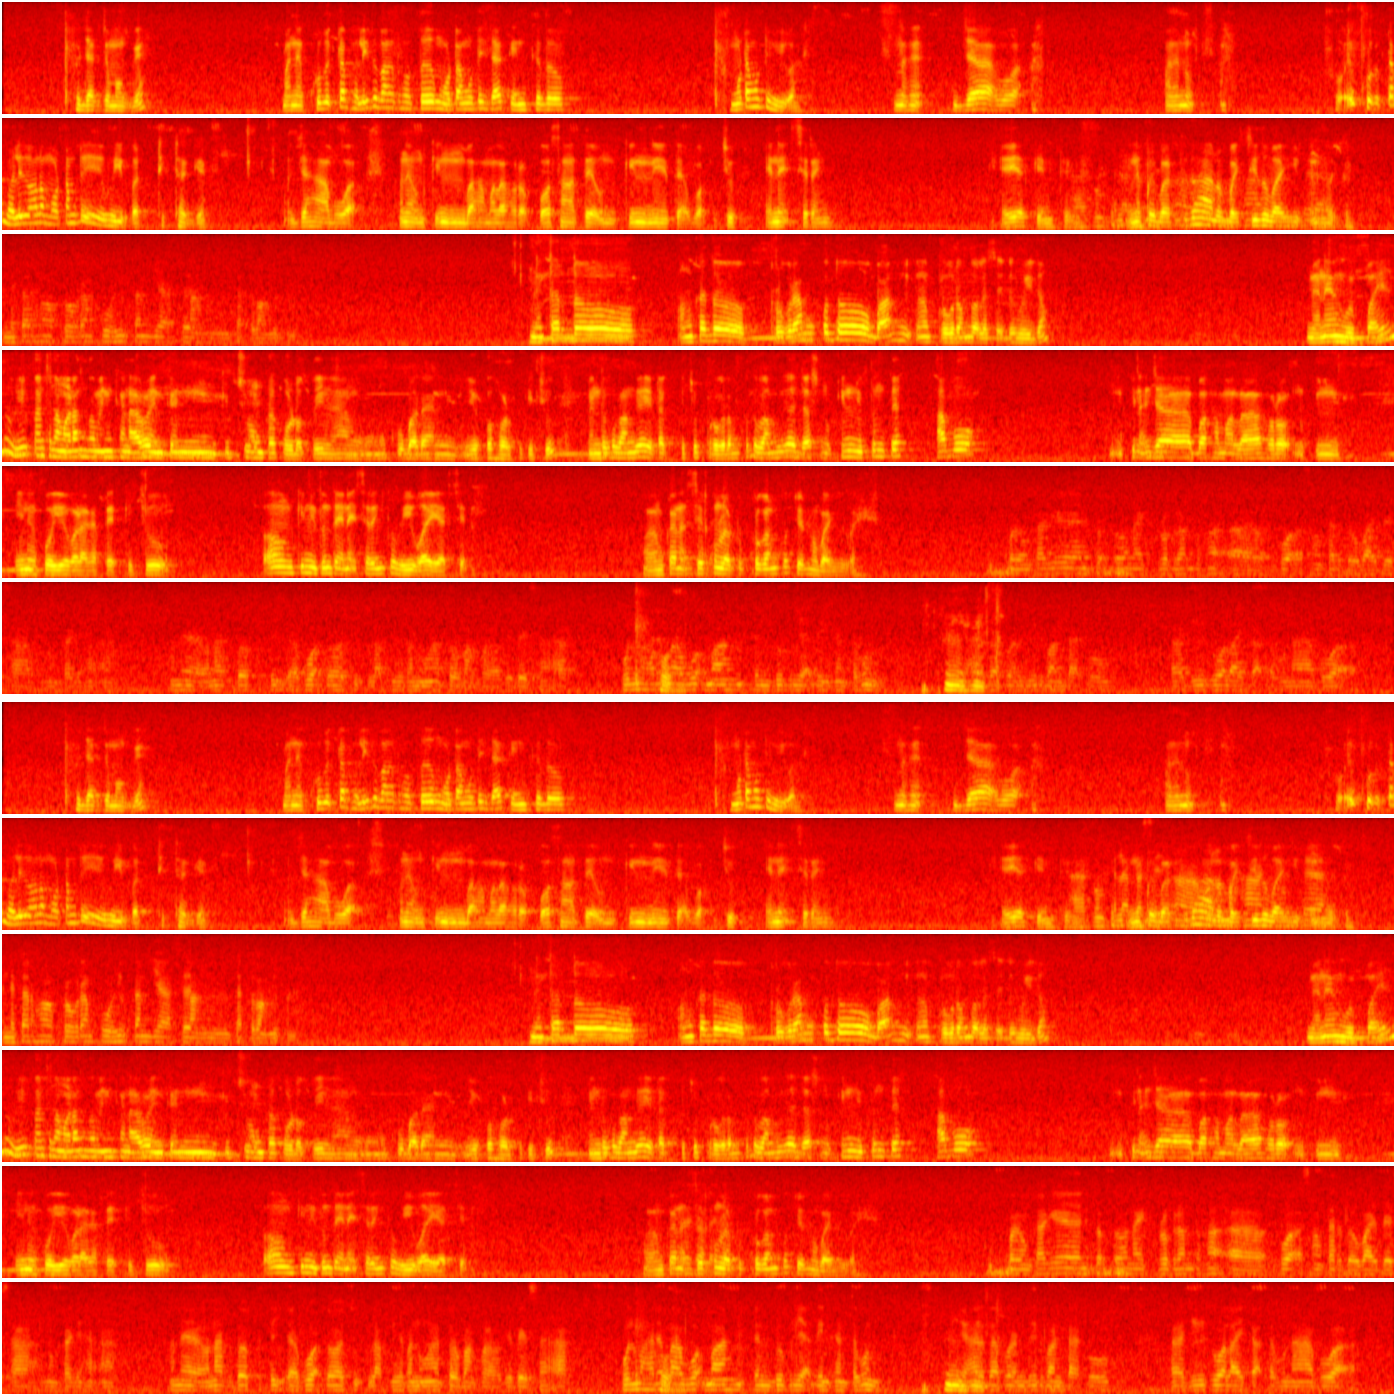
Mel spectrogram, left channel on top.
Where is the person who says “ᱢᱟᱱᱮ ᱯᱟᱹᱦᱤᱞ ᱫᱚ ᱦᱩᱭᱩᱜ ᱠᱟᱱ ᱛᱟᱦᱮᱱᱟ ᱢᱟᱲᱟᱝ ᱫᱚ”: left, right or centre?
Left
